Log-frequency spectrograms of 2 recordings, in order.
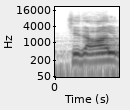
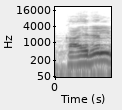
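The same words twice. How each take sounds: First: चिराल with a "ch" start, not a "k"; alternative pronunciation. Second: Said in the usual way. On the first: Shown as a demonstration. Teacher showing students how some people pronounce it, alternative pronunciation. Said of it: "pronounce कर देते हैं, अलग-अलग दुनिया में". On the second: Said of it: "pronounce कर देते हैं".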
